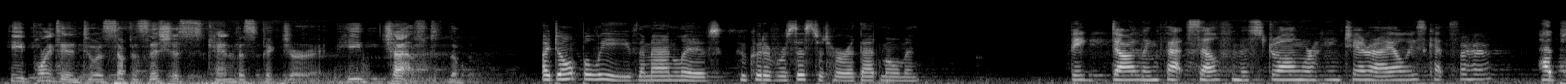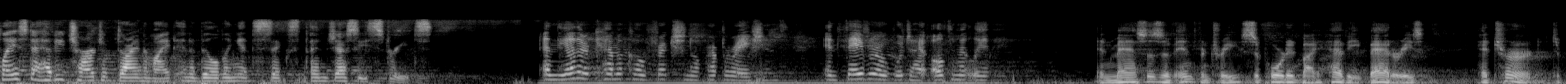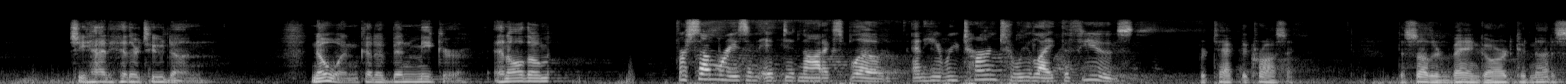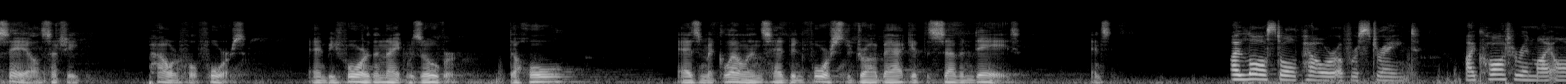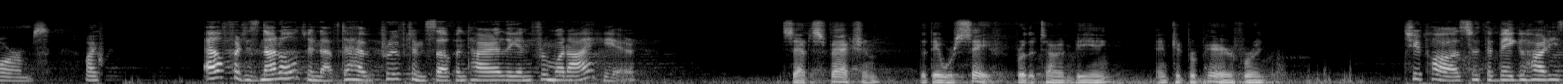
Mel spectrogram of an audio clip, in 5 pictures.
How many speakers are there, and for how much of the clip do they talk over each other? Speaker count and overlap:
7, no overlap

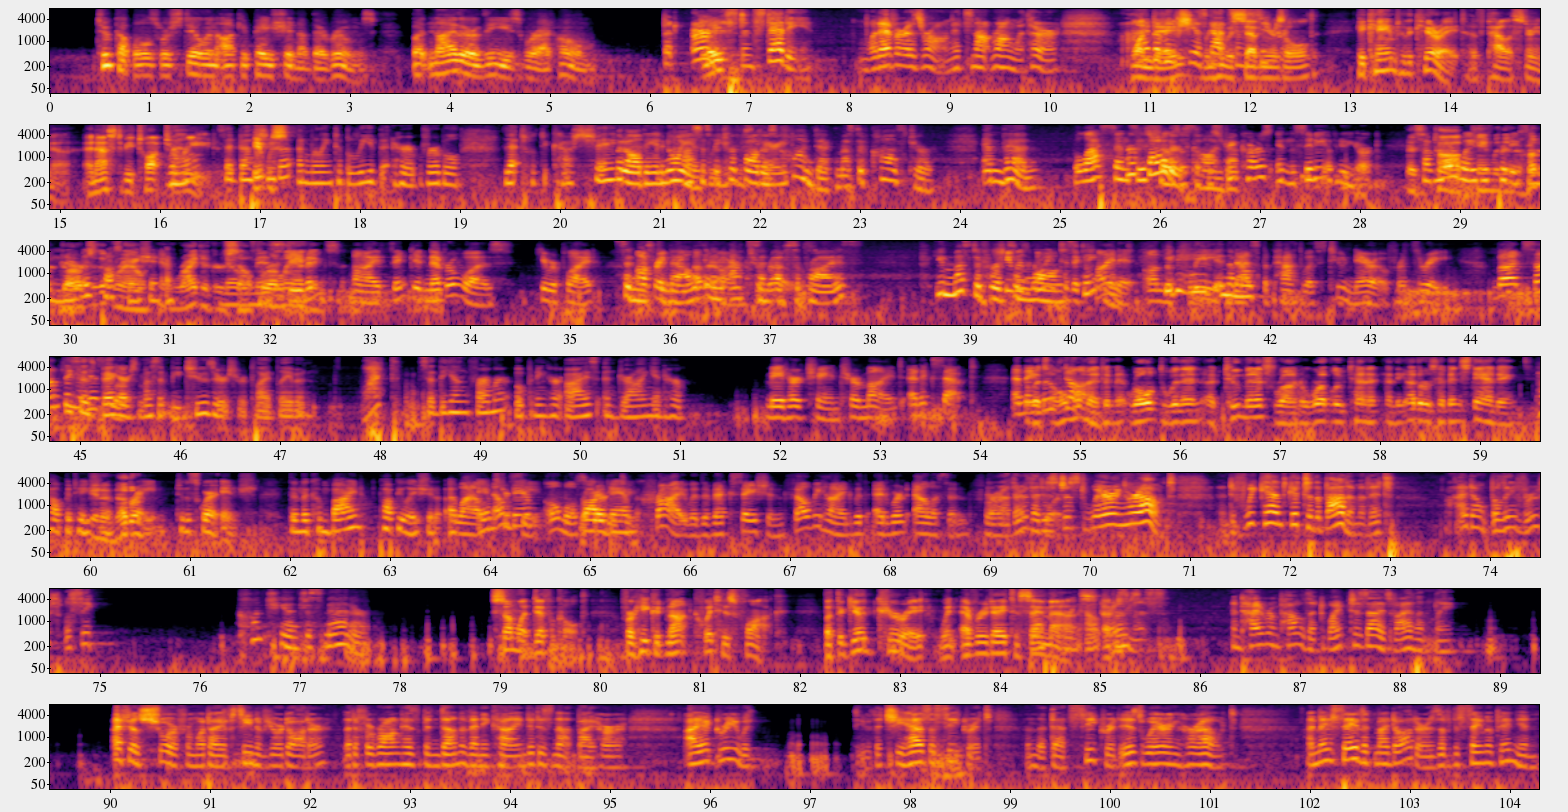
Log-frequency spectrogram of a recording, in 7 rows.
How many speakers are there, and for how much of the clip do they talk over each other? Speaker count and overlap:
8, about 22%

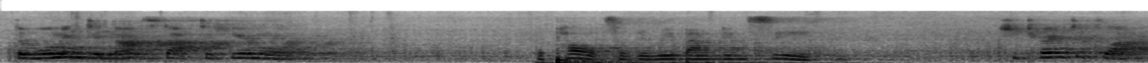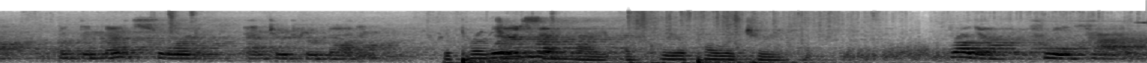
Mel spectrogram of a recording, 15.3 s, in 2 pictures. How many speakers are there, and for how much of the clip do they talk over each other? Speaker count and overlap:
2, about 6%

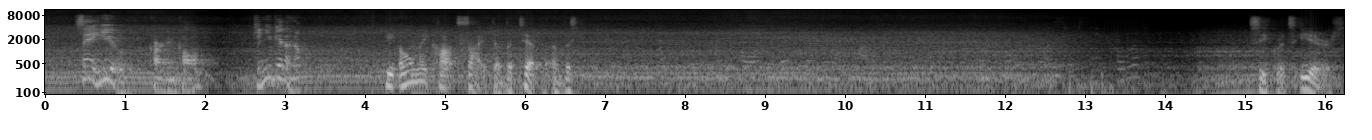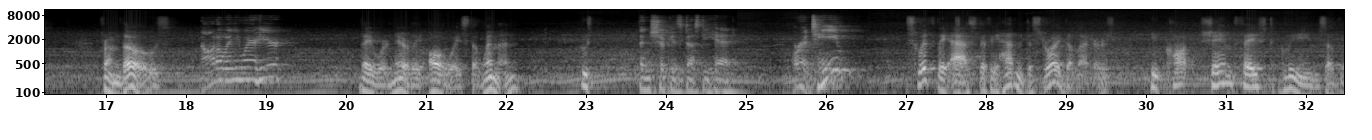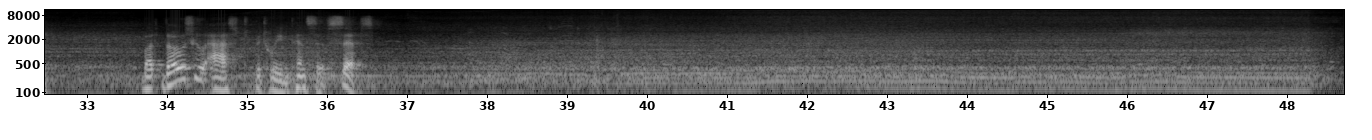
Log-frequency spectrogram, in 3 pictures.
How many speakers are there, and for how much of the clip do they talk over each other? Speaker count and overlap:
3, no overlap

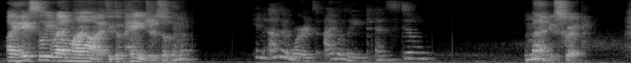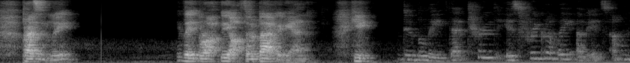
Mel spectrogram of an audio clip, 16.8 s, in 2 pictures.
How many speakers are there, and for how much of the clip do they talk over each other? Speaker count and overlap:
2, no overlap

